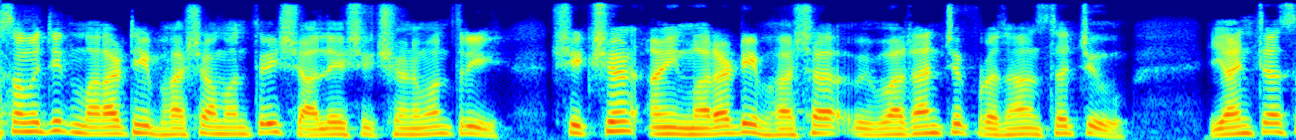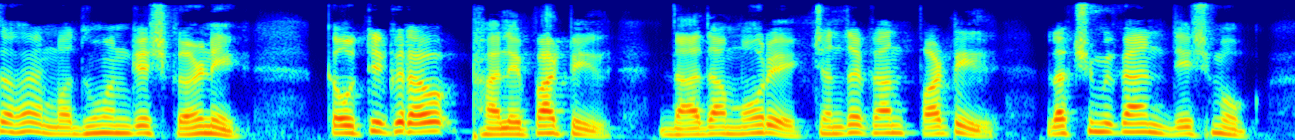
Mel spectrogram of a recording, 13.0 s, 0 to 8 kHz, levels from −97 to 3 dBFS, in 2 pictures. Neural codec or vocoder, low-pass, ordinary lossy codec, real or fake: codec, 16 kHz, 2 kbps, X-Codec, HuBERT features, trained on balanced general audio; 7.2 kHz; none; fake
